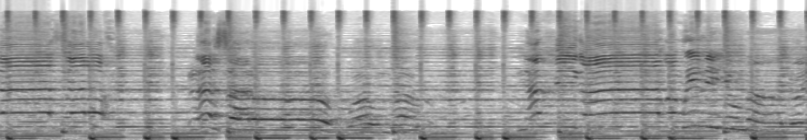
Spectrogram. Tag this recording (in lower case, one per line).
music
